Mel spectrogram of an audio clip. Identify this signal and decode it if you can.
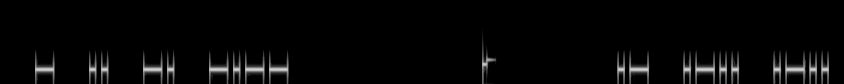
Morse code, heard as a keyed tone, about 20 wpm, spaced as for 15 wpm, 700 Hz. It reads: TINY ALL
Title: 146 Lesson 24f - Letter y - Words 20wpm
